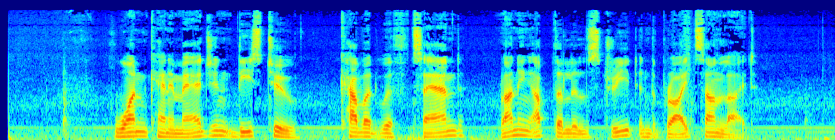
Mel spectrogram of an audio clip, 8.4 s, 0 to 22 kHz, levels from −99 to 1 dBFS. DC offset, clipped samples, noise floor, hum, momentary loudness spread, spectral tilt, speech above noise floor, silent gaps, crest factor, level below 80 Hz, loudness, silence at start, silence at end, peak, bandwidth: under 0.1%; under 0.1%; -45 dBFS; none; 18 LU; -4 dB/octave; 23 dB; none; 24 dB; -46 dBFS; -23 LUFS; 0.1 s; 0 s; 0 dBFS; 16.5 kHz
